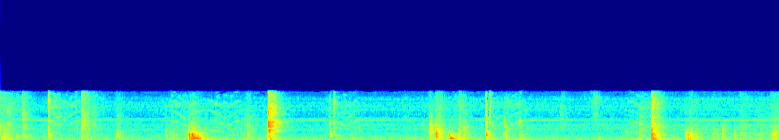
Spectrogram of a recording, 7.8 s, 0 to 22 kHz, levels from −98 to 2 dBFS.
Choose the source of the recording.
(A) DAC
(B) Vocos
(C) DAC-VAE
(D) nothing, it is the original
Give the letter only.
D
